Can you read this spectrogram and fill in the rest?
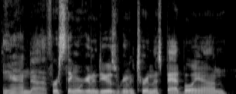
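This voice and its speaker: A man from Colorado hosting a relaxed show-and-tell about his radio gear, easygoing and chatty with frequent ums, speaking indoors at home. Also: medium pitch, a little fast, smooth, dry recording, studio quality. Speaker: radio hobbyist channel host. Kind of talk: casual show-and-tell demonstration.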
